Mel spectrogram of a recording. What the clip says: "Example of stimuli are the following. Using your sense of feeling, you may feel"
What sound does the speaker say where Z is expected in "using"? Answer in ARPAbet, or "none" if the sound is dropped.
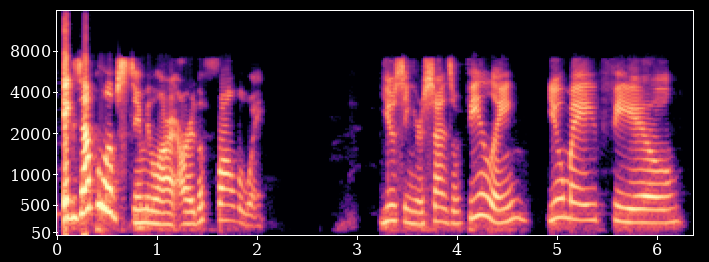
Z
